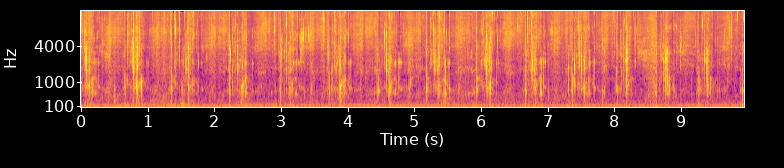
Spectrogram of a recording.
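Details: Dog, an English Cream Golden Retriever, licking an Orapup tongue cleaner brush next to a Blue Yeti stereo microphone; quieter, crisp wet ticks and smacks in a fast, uneven run over a faint steady hum.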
